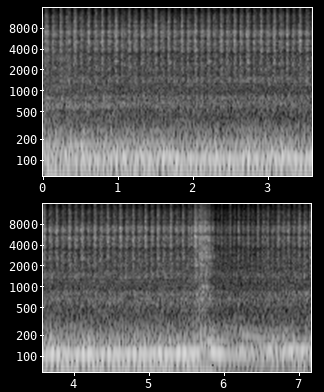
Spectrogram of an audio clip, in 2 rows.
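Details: Oliver 77 gasoline tractor after a carburetor clean-out, choke on, out of gear, GM 3-wire alternator conversion: rapid, steady low chugging at fast idle with open exhaust bark and even rhythm; engine now running fine.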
